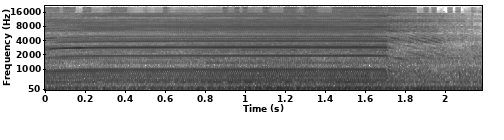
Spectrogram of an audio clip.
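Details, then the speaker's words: 1971 Cadillac Eldorado power window motor bench-tested after rebuild, raising and lowering: smooth, steady electric whine with constant pitch, no grinding or catching, then a clean stop; normal operation. "Okay, so that's the testing of the power motor."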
